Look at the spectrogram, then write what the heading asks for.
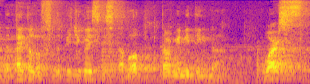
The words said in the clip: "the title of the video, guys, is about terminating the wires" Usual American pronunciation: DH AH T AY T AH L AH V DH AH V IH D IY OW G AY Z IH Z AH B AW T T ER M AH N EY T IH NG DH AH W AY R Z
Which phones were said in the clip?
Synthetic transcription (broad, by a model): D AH T AY T AH L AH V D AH P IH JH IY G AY S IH S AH B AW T T ER M AH N EY T IH NG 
